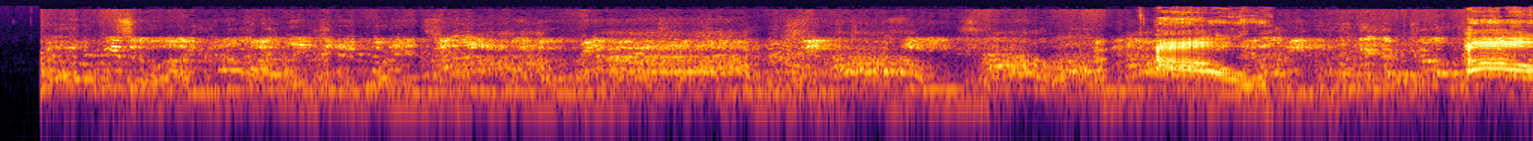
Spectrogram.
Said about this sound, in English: And then these assholes start screaming. Look at the bad haircuts on this crew. Jesus. Look at this one. Holy shit. They start screaming like they're being assaulted.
